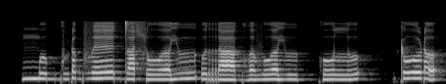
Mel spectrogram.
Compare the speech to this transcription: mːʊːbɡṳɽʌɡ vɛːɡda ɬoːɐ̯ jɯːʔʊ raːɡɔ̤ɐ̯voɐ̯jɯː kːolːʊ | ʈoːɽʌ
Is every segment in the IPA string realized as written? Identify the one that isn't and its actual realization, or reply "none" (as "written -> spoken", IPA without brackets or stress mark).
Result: none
